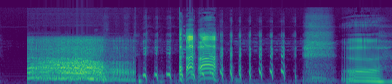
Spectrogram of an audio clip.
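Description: A loud, rough tiger roar opens, followed by a rapid series of short, throaty growling pulses and a final breathy, rumbling snarl.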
